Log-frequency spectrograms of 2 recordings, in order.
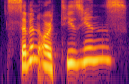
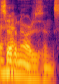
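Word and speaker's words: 7Artisans: Seven arteesians. Uh, seven artisans. Artisans. Yeah.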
